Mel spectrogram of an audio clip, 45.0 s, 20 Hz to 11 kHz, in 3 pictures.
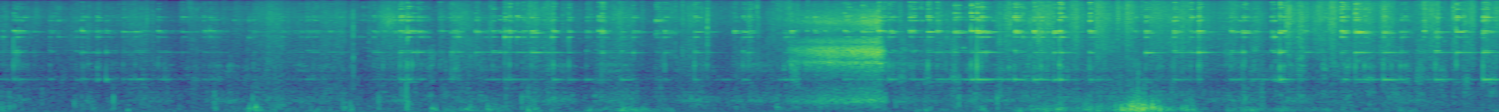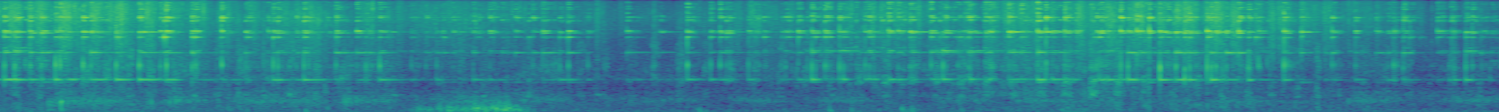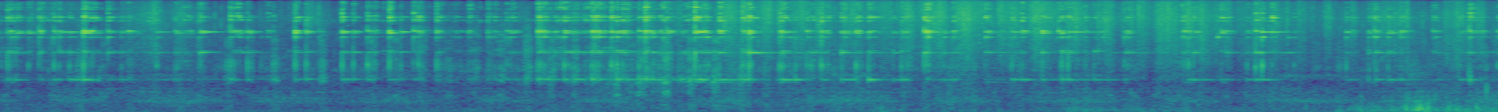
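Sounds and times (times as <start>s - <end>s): dog collar bell jingling: 0.0s - 44.9s.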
